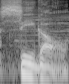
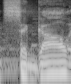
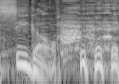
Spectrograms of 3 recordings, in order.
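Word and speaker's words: Sigall: little later as well and yes it is pronounced seagull i did ask her personally i always felt weird i was like s-i-g-a-l-l i was like is it seagal it can't be seagull and she said no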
